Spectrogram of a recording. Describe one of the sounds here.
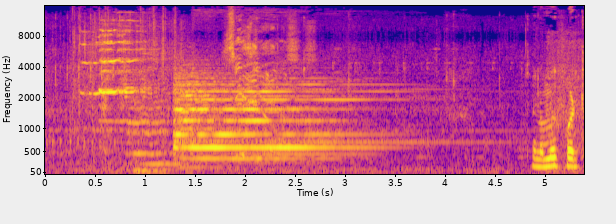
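A large bell rings loudly and its tone slowly fades.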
